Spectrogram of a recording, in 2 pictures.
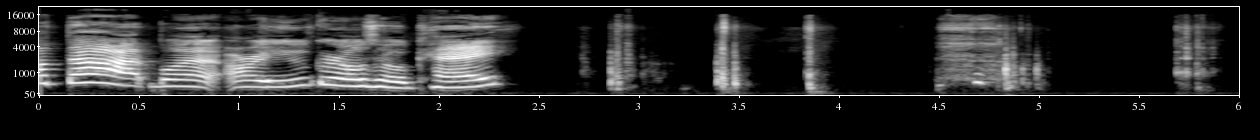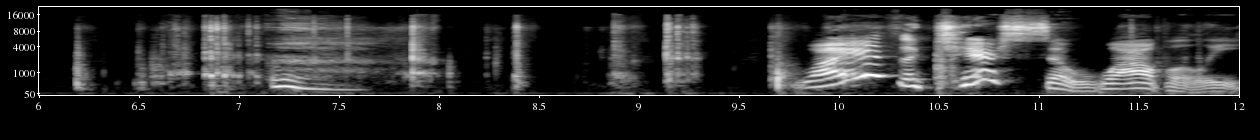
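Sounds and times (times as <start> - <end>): plastic toys clicking and knocking: 2.7 - 4.0, 4.7 - 11.9.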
